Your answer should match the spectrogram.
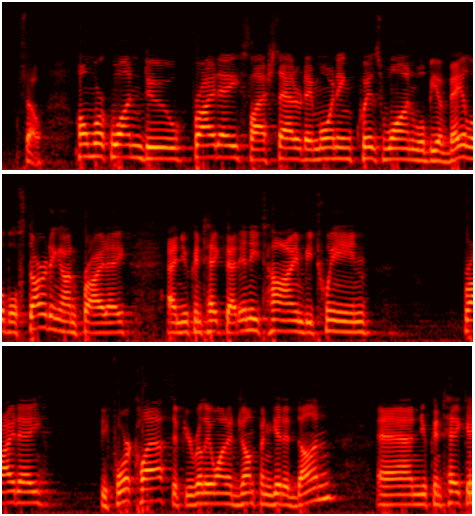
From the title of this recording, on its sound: Live Class Lecture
